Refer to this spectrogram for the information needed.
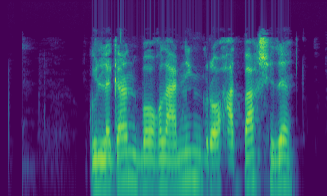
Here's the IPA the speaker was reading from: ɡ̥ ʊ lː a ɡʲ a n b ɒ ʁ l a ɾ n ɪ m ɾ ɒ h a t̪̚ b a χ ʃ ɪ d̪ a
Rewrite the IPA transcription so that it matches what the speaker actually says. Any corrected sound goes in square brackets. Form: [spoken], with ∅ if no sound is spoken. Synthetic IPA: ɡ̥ ʊ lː a ɡʲ a n b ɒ ʁ l a ɾ n ɪ [ŋ] ɾ ɒ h a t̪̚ b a χ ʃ ɪ d̪ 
